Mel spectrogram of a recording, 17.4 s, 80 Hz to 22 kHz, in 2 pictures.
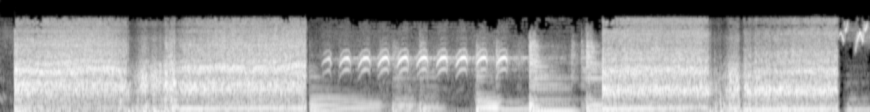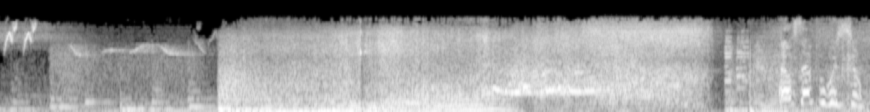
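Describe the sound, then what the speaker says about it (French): Ford Focus RS with over 300 horsepower driven hard, engine revving loudly with rising and falling pitch and tyres squealing, close and continuous with music and sound effects mixed in. "Dans une Ford Focus de plus de 300 chevaux."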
